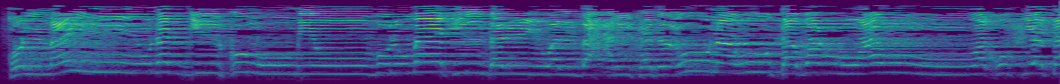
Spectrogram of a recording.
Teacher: شعبة بكسر الخاء في خفية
